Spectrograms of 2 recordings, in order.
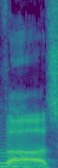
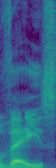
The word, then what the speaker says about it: vase: Yeah, $3.99 was the price for the vase, or I should say, or vase, depending on your pronunciation. Both are okay.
